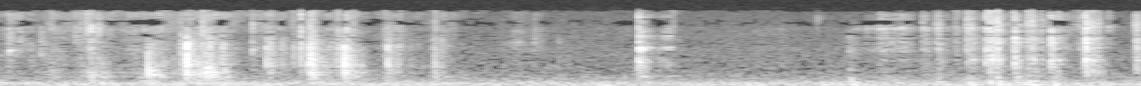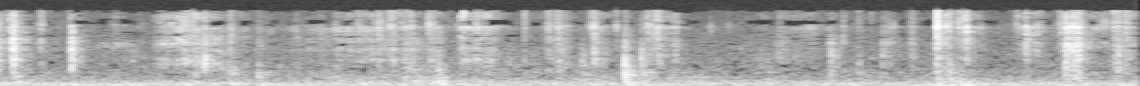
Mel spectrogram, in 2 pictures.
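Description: A solid, dry orange Evyap soap bar held in the hand is shaved and carved with a metal utility knife blade. The clip is a run of quick, crisp scraping strokes, bright and dry with almost no ring. Soft crumbly shavings and flicks sit between the louder scrapes.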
